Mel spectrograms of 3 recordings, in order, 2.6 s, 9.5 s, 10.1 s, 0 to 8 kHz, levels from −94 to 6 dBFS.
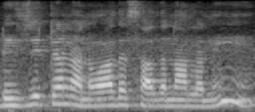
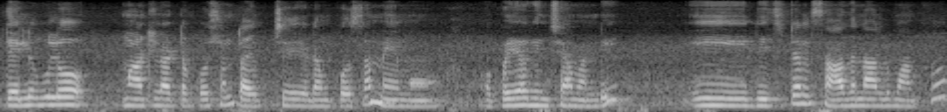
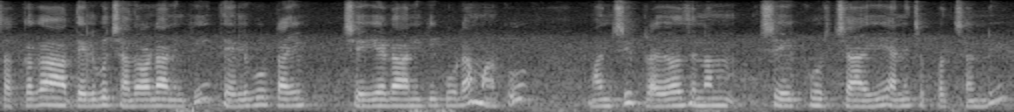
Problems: none marked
